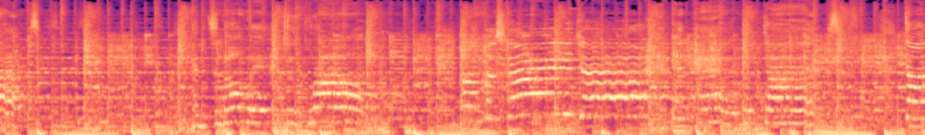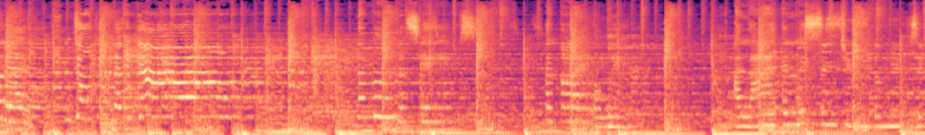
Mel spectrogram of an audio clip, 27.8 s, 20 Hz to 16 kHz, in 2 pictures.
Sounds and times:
Music of Asia: 0.0 - 27.7.

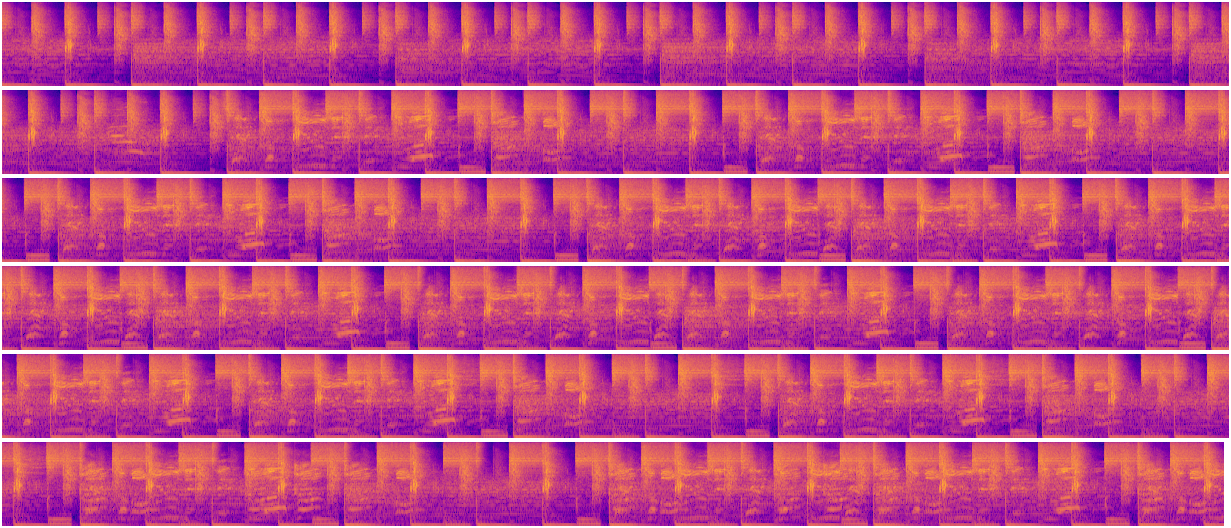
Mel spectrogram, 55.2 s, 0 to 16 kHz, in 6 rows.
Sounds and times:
Disco: 0.0 - 55.1
Hip hop music: 0.0 - 55.1.

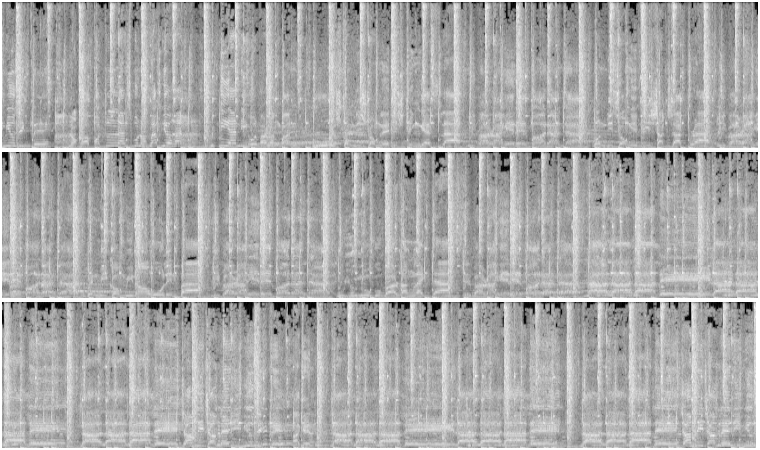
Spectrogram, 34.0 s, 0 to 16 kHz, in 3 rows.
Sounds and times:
Music of Africa: 0.0 - 33.9
Singing: 0.0 - 33.9.

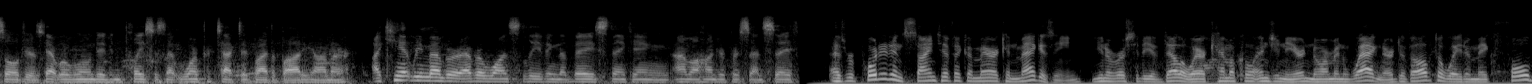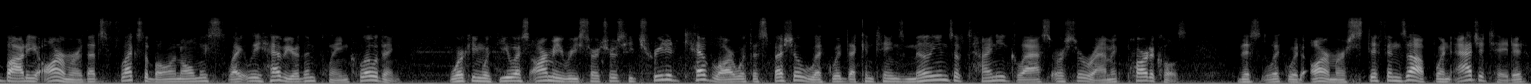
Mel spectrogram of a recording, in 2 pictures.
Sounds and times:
Speech: 0.0 - 30.6.

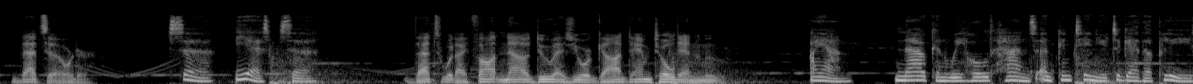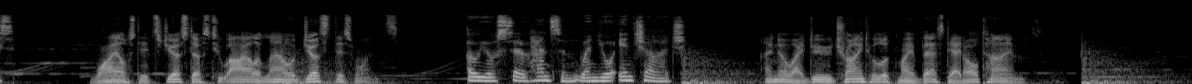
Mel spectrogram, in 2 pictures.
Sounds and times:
Speech: 0.0 - 1.0, 1.7 - 3.2, 4.1 - 7.3, 8.1 - 12.1, 12.8 - 15.9, 16.6 - 18.8, 19.6 - 22.3.

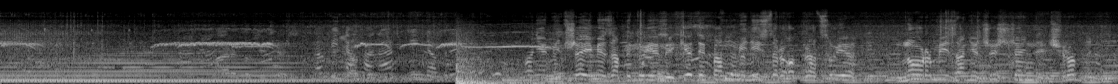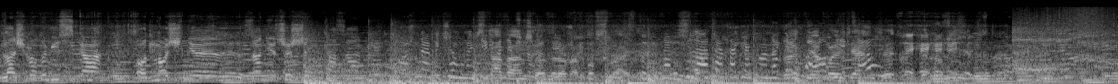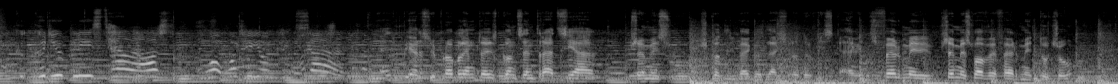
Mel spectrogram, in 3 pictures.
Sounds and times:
Music: 0.0 - 33.5.

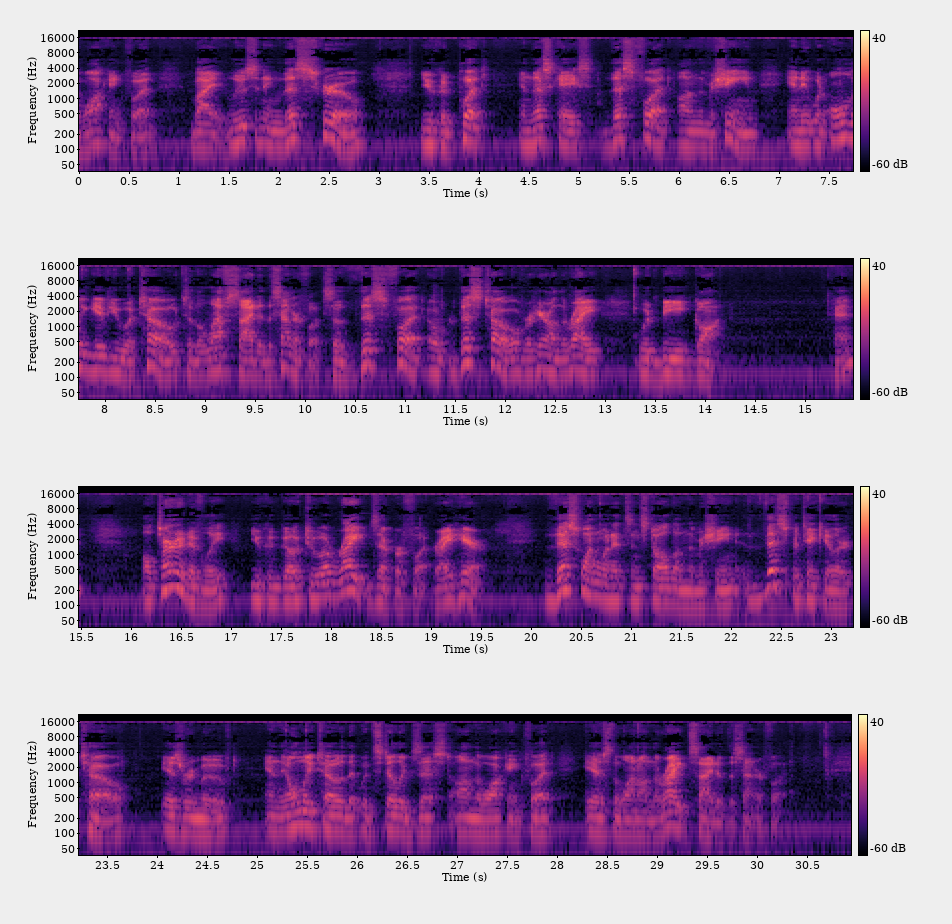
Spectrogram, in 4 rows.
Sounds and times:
Speech: 0.0 - 14.3, 15.2 - 19.6, 20.2 - 30.4.

